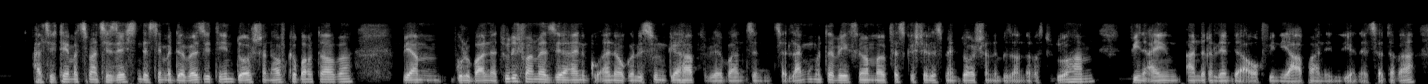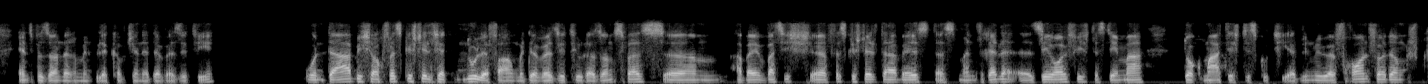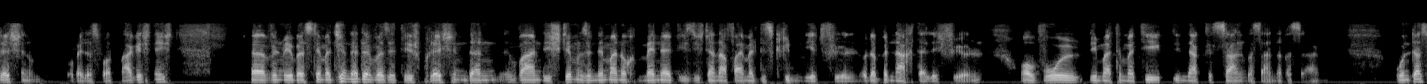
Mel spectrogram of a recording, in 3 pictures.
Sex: male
